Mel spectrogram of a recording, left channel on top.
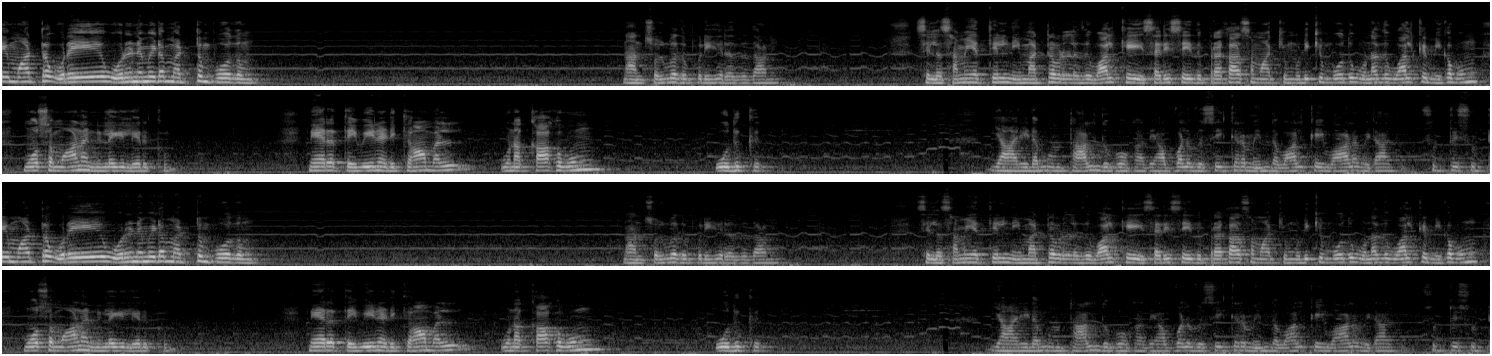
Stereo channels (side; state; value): both; normal; correlation 0.74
